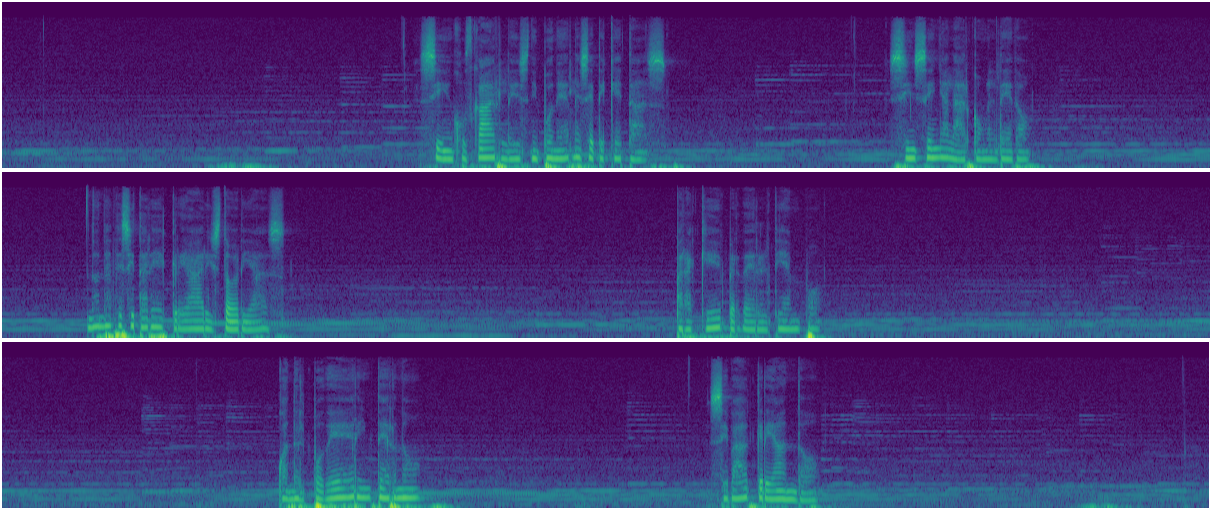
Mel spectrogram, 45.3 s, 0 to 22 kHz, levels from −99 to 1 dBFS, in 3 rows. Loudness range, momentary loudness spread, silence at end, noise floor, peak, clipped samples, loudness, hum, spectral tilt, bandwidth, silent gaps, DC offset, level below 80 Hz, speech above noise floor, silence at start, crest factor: 24 LU; 28 LU; 0.45 s; -65 dBFS; -8 dBFS; under 0.1%; -34 LUFS; none; -5 dB/octave; 15 kHz; none; under 0.1%; -40 dBFS; 35 dB; 2.75 s; 28 dB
